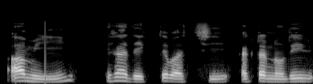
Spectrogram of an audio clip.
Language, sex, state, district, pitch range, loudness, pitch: Bengali, male, West Bengal, Dakshin Dinajpur, 125-155 Hz, -20 LUFS, 135 Hz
